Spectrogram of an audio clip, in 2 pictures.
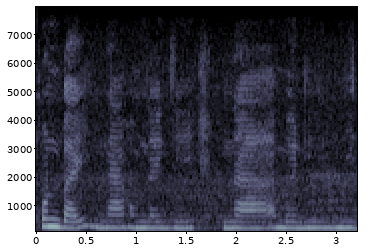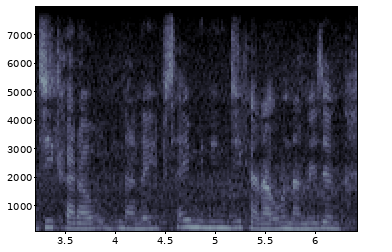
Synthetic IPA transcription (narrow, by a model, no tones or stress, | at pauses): kʰɔnbajnaɦɔmnajni | namɯninid͡ʒikʰaɾawnanɯjbsajmɯninizikʰaɾawnanɯjzɯŋ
